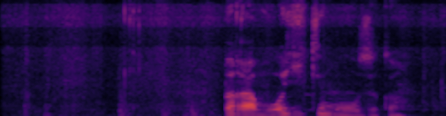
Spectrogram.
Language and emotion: Russian, neutral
